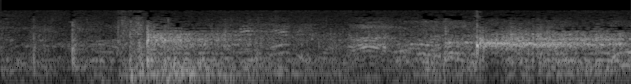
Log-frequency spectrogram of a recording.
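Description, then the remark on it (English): A bowling ball rumbles down the lane and crashes into the pins with a loud clattering burst, knocking them all down, set against busy background noise with a hubbub of voices. “Oh, I knocked them all down.”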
